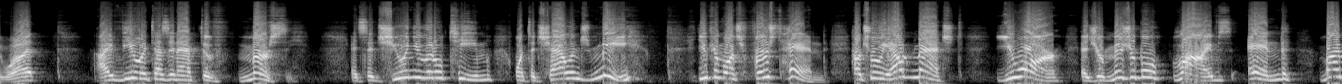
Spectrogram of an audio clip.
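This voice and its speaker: A man's voice: high-pitched, creaky, pushed and bright, heavily acted, poor audio. A man voicing an arrogant, cruel villain who believes himself a perfect god, speaking in a pompous, theatrical, sneering way. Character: arrogant megalomaniac male self-made god villain, cruel and contemptuous.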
